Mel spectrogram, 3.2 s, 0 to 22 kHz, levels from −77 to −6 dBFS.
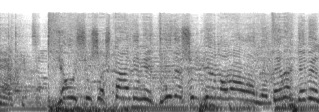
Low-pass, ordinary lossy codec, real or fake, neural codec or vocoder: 14.4 kHz; MP3, 96 kbps; fake; codec, 44.1 kHz, 2.6 kbps, SNAC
